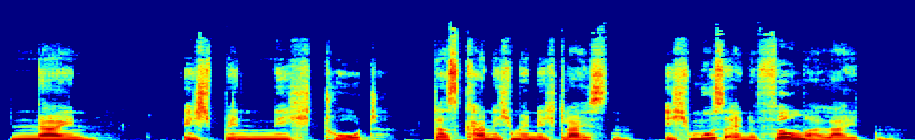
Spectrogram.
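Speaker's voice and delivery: loud, insistent interruption; cutting her off. Acted. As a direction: cut in sharply, refusing to accept it. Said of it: "Alexander schnitt ihr das Wort ab".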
